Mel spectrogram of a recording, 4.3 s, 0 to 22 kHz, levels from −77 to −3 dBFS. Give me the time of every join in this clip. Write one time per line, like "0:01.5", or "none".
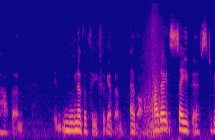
0:03.1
